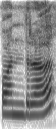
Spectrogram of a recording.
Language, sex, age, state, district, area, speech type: Nepali, female, 18-30, West Bengal, Kalimpong, rural, spontaneous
